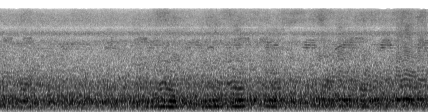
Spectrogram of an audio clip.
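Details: Honey bees, workers caring for their queen, humming in a constant buzzy mass, with brief higher whining tones rising out of the drone now and then.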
